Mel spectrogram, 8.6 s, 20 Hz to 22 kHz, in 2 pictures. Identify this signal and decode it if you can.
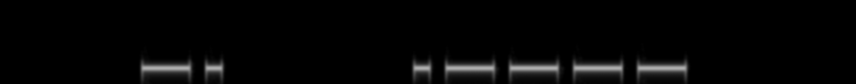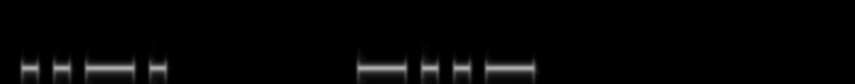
Morse code, heard as a keyed tone, about 16 wpm, spaced as for 7 wpm, 700 Hz. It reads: N1FX
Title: USA Call Signs - 4 Characters - 4x Character Spacing - 15wpm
